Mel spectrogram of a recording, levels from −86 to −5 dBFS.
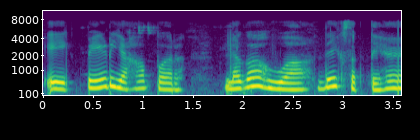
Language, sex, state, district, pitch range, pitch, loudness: Hindi, female, Himachal Pradesh, Shimla, 220-260 Hz, 235 Hz, -13 LUFS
